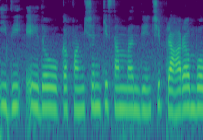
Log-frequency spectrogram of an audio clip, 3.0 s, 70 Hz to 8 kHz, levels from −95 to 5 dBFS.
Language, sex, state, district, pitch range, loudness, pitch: Telugu, female, Andhra Pradesh, Srikakulam, 200-220 Hz, -25 LUFS, 205 Hz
